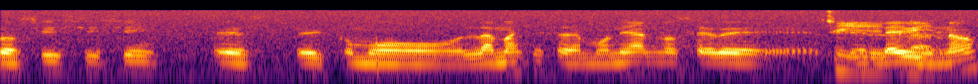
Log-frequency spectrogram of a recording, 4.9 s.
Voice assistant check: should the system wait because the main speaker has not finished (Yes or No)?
No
